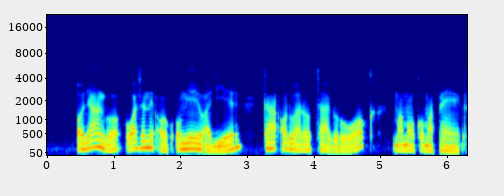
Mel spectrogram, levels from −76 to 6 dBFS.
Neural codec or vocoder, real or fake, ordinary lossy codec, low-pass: codec, 16 kHz, 0.9 kbps, LongCat-Audio-Codec; fake; none; 5.4 kHz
